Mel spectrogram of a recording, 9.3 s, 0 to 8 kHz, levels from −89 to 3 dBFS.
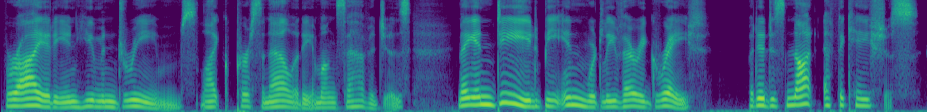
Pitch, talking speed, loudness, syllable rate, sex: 160 Hz, 125 wpm, -19 LUFS, 4.4 syllables/s, female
